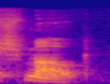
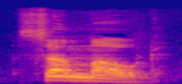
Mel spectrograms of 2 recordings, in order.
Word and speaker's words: Semogue: he - whoa so I always called to smoke but it's actually you know some oak so I will pronounce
